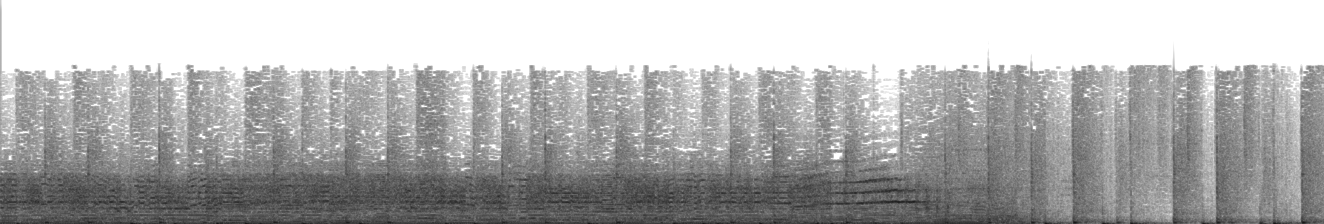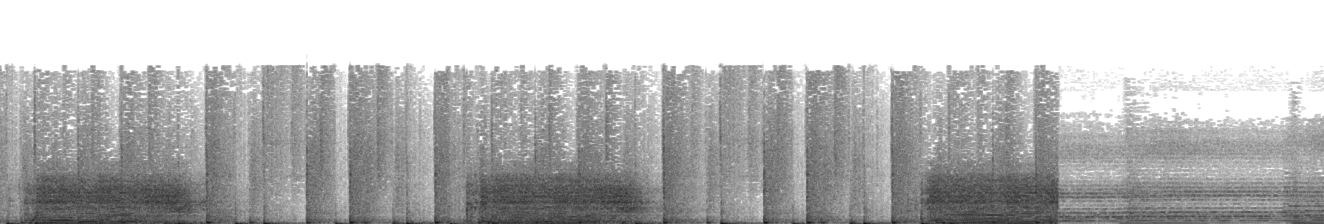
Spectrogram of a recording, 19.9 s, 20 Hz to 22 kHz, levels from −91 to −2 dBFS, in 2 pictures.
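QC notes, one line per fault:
10.35 s, bit error spike: a single sharp tick peaking at about -12 dBFS, caused by three consecutive corrupted samples that jump by a power of two and snap back. On the waveform it is a lone needle; on the spectrogram, a thin full-height vertical line.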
